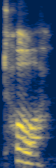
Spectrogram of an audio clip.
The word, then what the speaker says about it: Thor: of our culture and it is tour hmm they really want everybody to say it wrong yeah i just think it stems from the icelandic people because they um spell it with a th and we don't do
